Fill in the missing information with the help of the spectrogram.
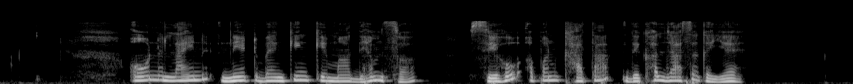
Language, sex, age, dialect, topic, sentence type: Maithili, male, 31-35, Eastern / Thethi, banking, statement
